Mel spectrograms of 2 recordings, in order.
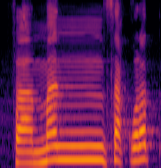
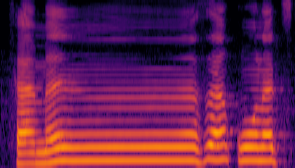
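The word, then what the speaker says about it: فمن ثقلت: Bukan bukan n. Bukan faman sakulat atau famang sakulat. Tapi bukan. Ya. Tapi bacanya faman thaqulat mawazinuhu.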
